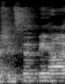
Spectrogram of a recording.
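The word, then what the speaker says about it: Csikszentmihalyi: would very much recommend reading flow by mihai chick sent me high and i'm going to spell that because it's hard to pick out it's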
